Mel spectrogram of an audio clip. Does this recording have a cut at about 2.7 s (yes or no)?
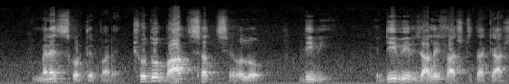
no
